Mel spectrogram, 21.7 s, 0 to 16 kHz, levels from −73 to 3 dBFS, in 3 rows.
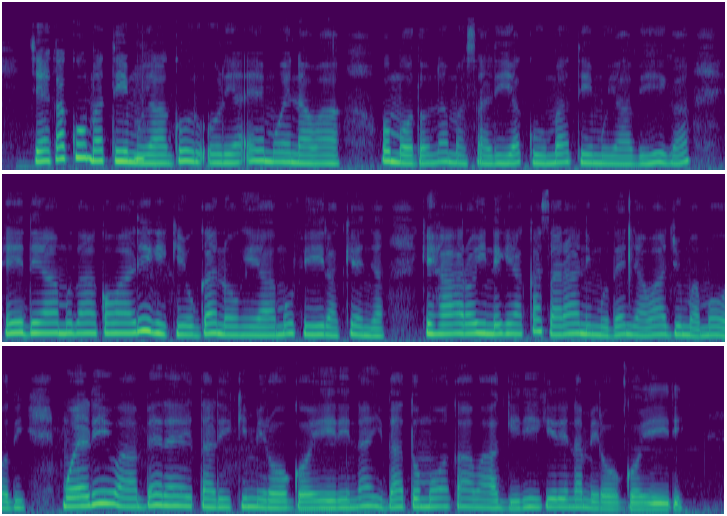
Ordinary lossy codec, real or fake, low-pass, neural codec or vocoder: none; real; 10.8 kHz; none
